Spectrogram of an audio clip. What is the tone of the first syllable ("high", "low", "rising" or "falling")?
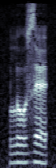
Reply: high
